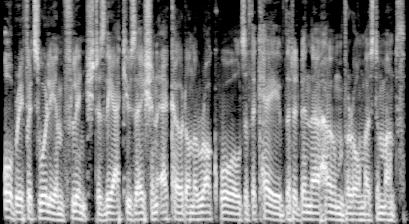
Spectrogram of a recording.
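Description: Man, audiobook narrator, very low voice, measured storytelling, dry studio. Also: little pitch movement, no room sound. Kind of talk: scripted narration.

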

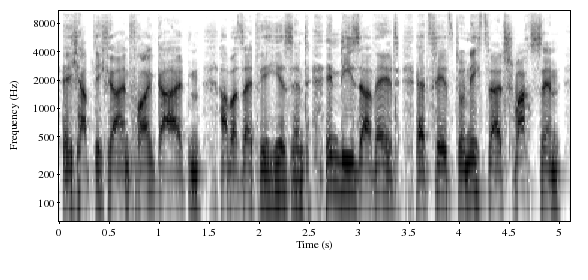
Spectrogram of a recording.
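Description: A man's voice: mid-range voice, steady tone, brisk, bright, forceful tone, no echo, clean studio sound, pitched above the performer's own voice, close to an everyday voice. A male narrator voicing a grim, angry male soldier who speaks in curt accusations in an audiobook.

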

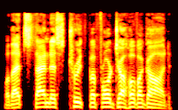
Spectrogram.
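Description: A man voicing a stern, forceful exorcist. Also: mid-range voice, moderate pace, no echo, voice pushed up, lightly acted. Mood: commanding. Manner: forceful, insistent commands. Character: commanding male exorcist, stern and confident. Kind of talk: audiobook character voice.

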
